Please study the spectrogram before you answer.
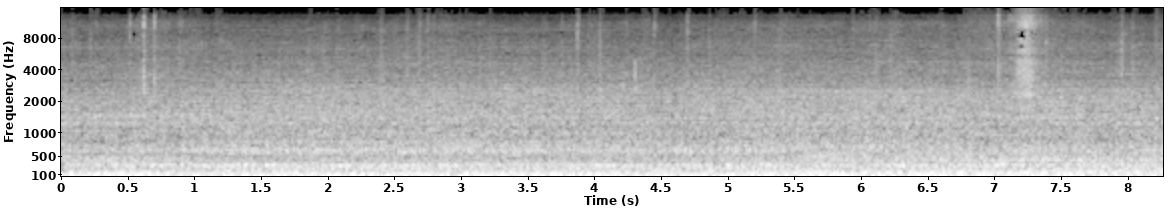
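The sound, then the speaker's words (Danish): A motorhome drives along the road, with a loud, unbroken drone of engine and road noise that stays even throughout. “Jeg kører på vejen jeg er her igen.”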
